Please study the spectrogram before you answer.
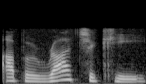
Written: apparatchiki

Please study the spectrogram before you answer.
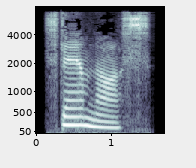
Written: stamnos

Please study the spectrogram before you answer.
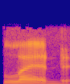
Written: led

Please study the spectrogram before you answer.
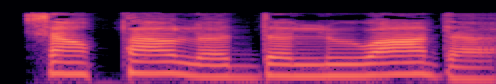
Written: Sao Paulo de Luanda

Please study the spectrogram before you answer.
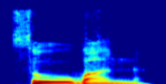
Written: Suwon

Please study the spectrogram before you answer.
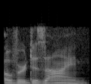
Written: overdesign

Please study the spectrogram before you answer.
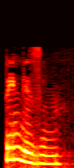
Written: thingism

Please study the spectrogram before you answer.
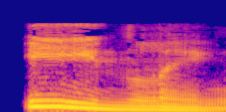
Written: eanling

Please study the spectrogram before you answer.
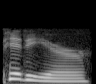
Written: pitier

